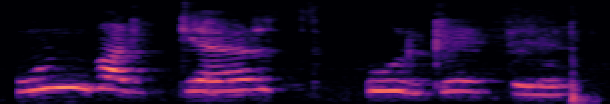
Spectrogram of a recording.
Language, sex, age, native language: Icelandic, male, 8, Lithuanian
